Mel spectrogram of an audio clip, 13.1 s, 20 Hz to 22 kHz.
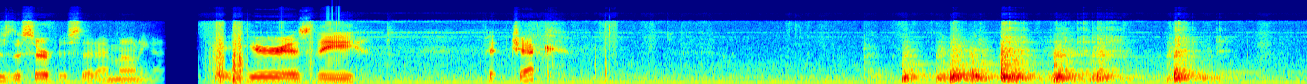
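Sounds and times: short ringing tone: 2.6s - 7.2s
wood knocking on metal frame: 8.7s - 12.4s.

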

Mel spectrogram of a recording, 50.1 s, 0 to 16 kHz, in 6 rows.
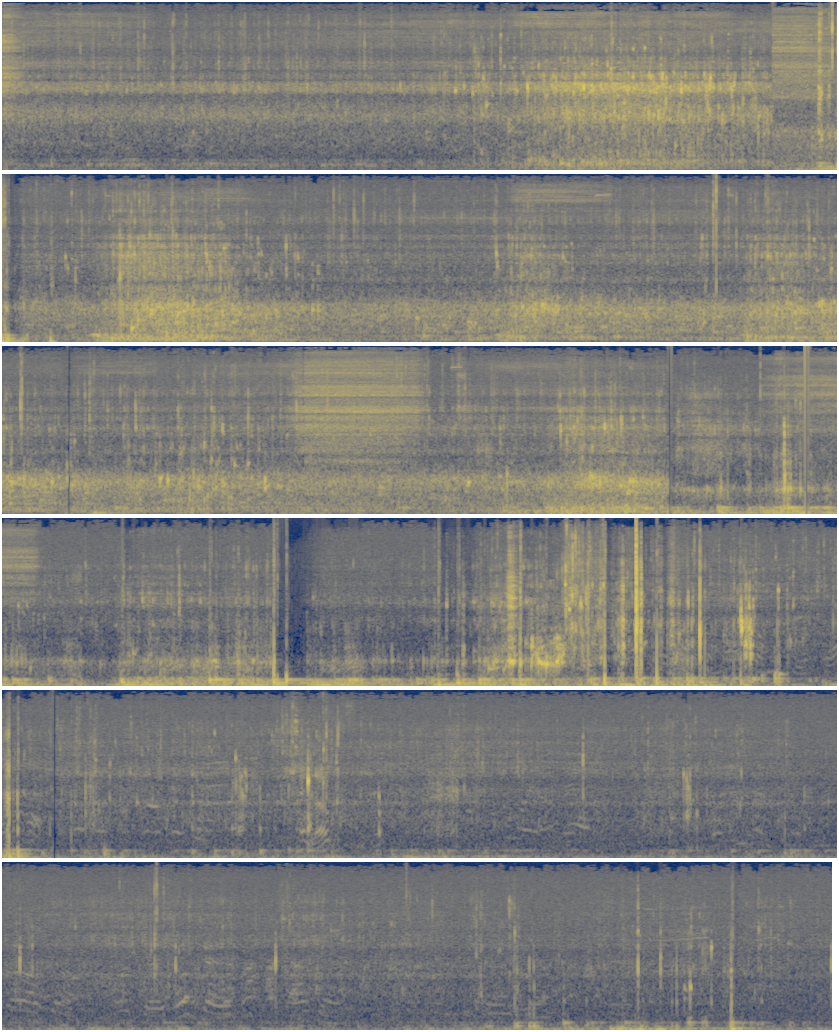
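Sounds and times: scuba regulator breathing: 0.0s - 0.4s, 7.7s - 8.4s, 19.4s - 22.3s, 24.2s - 25.6s
water rumbling in shallows: 0.0s - 50.0s
exhaled bubbles: 4.5s - 33.6s.

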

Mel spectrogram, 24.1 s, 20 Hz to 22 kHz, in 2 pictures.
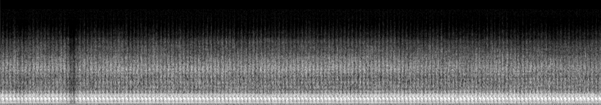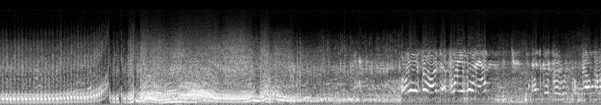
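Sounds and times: dragster engine idling loudly: 0.0s - 24.0s.

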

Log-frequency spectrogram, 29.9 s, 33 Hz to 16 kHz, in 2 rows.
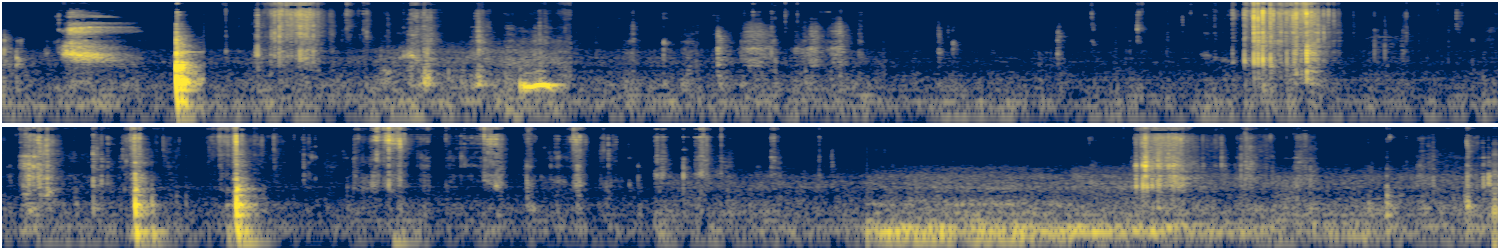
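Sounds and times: crunchy bites and chewing: 2.3s - 5.0s, 11.3s - 22.9s, 26.3s - 28.1s.

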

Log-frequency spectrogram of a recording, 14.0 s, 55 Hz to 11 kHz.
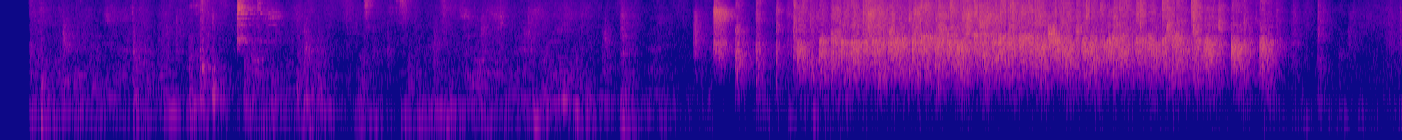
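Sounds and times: small audience clapping: 7.0s - 13.3s.

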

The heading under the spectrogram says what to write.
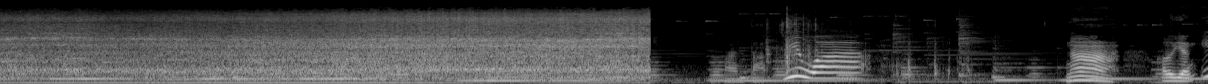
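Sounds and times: road noise rushing: 0.0s - 6.5s
diesel truck engine: 0.0s - 6.6s.

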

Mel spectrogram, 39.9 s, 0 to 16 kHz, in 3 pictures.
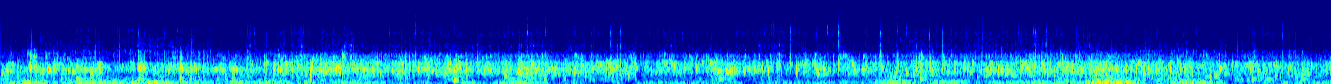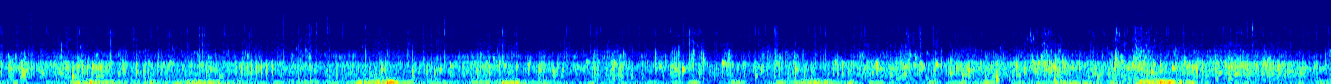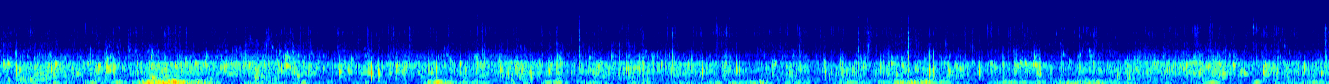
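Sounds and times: underwater thumps and sloshes: 0.0s - 3.7s, 27.8s - 29.6s
muffled underwater wash: 0.0s - 39.9s.

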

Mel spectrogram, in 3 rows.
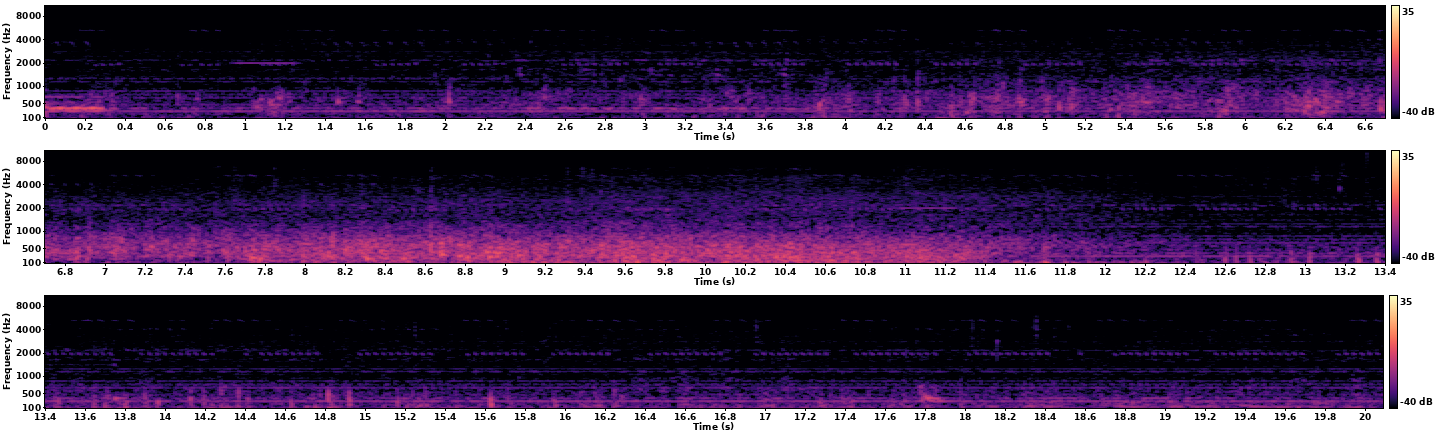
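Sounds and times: water splashing: 1.0s - 19.2s.

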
